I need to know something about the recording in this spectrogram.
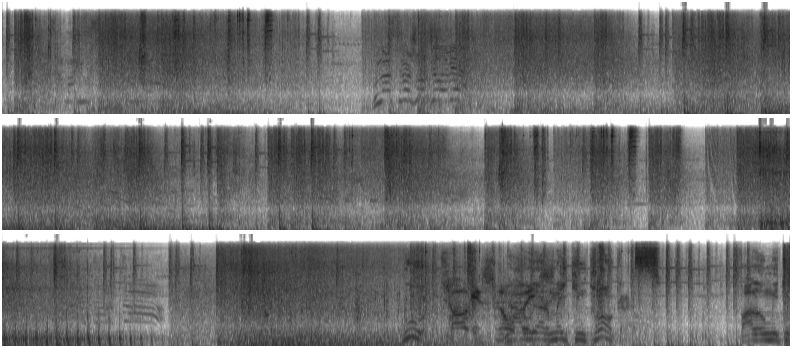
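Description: Rifle shots ring out.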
